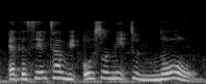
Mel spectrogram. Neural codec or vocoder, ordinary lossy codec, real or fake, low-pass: codec, 16 kHz, 4 kbps, FreqCodec, smaller model; none; fake; none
